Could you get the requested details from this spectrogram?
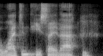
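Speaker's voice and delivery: usual speaking voice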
